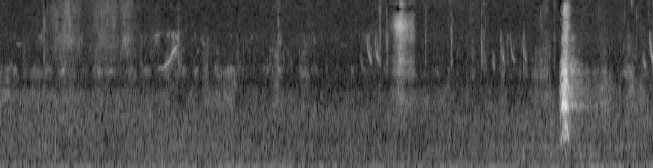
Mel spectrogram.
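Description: A single short, loud dog bark near the end, over a steady low rumble.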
